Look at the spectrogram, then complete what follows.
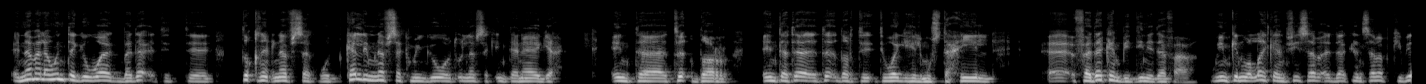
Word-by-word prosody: إنّما 230 +10 +4
لو 230 0 +4
أنت 225 -3 +5
جوّاك 180 0 +3
بدأت 150 +1 -4 0.2
ت 135 -2 -4 0.3
تقنع 195 -4 +1
نفسك، 145 -5 0
وتكلّم 200 - +1
نفسك 185 -4 0
من 155 -1 0
جوّه، 160 +2 +1
وتقول 150 +2 -5
لنفسك 145 -2 -4
أنت 145 -1 -6
ناجح، 140 -1 -1 0.5
أنت 150 -2 +2
تقدر، 145 -6 +1 0.4
أنت 170 0 +2
ت 165 +4 0
تقدر 165 -2 +1
ت 135 +4 -7 0.2
تواجه 155 -2 +2
المستحيل، 135 +1 +1 0.8
فده 175 +5 +5
كان 205 -4 +1
بيديني 140 +1 0
دفعة 125 -7 -5 0.2
ويمكن 175 +1 +2
والله 175 +4 +2
كان 170 -6 -2
في 180 +7 -6
سب 180 +1 -1
ده 155 - -3
كان 155 0 -6
سبب 175 +3 -3
كبير 180 +2 -3
155 Hz, 155 wpm, -23 LUFS, 140-180 Hz, 0.8 s, أنت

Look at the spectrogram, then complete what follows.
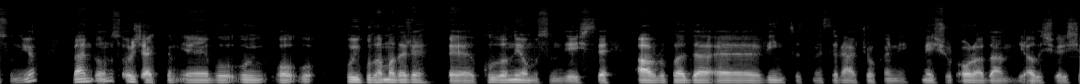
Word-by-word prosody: sunuyor. 105 - -5 0.4
Ben 130 +2 +4
de - - -5
onu 80 0 -1
soracaktım; 100 -1 0
eee, 100 0 +1
bu, 100 0 0
uuu, 105 -1 -2
o 100 0 0
u - - -8 0.3
uygulamaları, 105 -1 +3 0.3
eee, 90 0 +2
kullanıyor 105 -1 +2
musun 90 -1 -9
diye, 90 -1 0
işte, 85 - 0 0.3
Avrupa'da, 100 0 +5
eee, 90 -1 +1
Vinted 100 -3 -6
mesela 90 0 -6
çok, 95 +1 -9
hani, 85 0 -9
meşhur. 95 0 -4
Oradan 90 -3 +1
bir - - -5
alışveriş 85 0 -5
95 Hz, 145 wpm, -26 LUFS, 90-100 Hz, 0.4 s, Avrupa'da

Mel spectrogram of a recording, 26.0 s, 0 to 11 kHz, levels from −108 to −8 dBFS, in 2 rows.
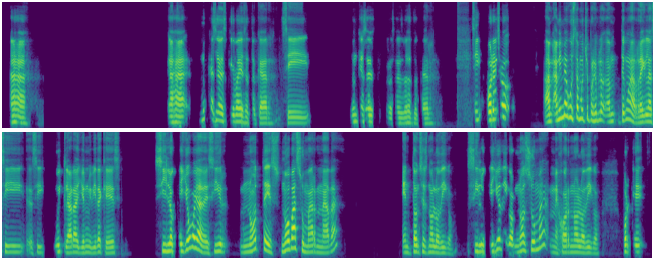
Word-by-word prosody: Ajá. 150 -5 +2 2.7
Ajá. 155 0 +4 0.3
Nunca 230 +2 -7
sabes 200 -3 +1
que - - -5
vayas 175 -2 +2
a 145 - -5
tocar, 135 +1 -4
sí. 145 +4 -2 0.8
Nunca 180 +2 -4
sabes 170 0 0
que - - -57
corazones 135 0 -9
vas 140 +1 -3
a - - -6
tocar. 130 +1 -9 0.7
Sí, 220 +3 -3
por 220 +1 +7
eso 280 +4 +3 0.7
a - - +3
a 185 +2 +5
mí 250 - +4
me 325 +3 +5
gusta 285 -3 +3
mucho 250 -1 -1
por 200 - 0
ejemplo, 200 +1 -1 0.3
tengo 205 +4 0
una 225 - +4
regla 160 +4 +4
así 165 -1 -4
así, 150 -1 -8 0.2
muy 170 +1 -4
clara 150 +1 +3
yo 145 -1 -2
en 150 - -4
mi 150 - -4
vida 150 +4 0
que 140 -1 0
es, 145 - -10 0.7
si 185 -1 0
lo 190 0 +5
que 185 0 +1
yo 240 +7 +4
voy 280 -2 +6
a - - +9
decir 170 +5 -1 0.2
no 175 +10 -1
tes 170 -5 +3
no 210 +6 +5
va 270 - +10
a - - +3
sumar 165 -10 -1
nada, 150 - -2 1.2
entonces 155 +2 0
no 160 0 -1
lo 150 -2 0
digo. 135 -4 -3 0.2
Si 180 - -3
lo 175 0 +1
que 180 - -3
yo 250 +4 +2
digo 180 - +1
no 185 +6 -1
suma, 230 - -1
mejor 155 +1 -2
no 160 0 -1
lo 145 -2 0
digo, 135 -3 -4 0.4
porque 170 - -1
165 Hz, 160 wpm, -24 LUFS, 145-195 Hz, 2.7 s, va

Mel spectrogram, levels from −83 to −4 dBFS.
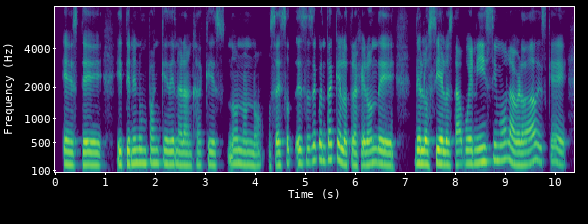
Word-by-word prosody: este, 175 -1 +1 0.3
y 180 0 +1
tienen 190 +1 +2
un 190 0 -1
panqué 195 -1 -2
de 180 0 +2
naranja 170 -1 -3
que 175 - -2
es, 170 0 -10
no, 190 0 -2
no, 180 -2 -2
no, 165 -1 -6
o 160 - -14
sea, 170 - 0
eso 175 +3 -4
eso 195 +1 -1
haz 200 - -5
de 230 0 -1
cuenta 240 0 0
que 245 -4 +3
lo 180 -3 +3
trajeron 170 +3 0
de 170 -4 +2 0.4
de 190 0 +5
los 185 -1 +5
cielos, 180 -1 +6
está 175 +1 -3
buenísimo. 215 +5 0
La 205 -7 0
verdad 175 +7 0
es 210 -1 -6
que 170 +11 -5
180 Hz, 185 wpm, -21 LUFS, 170-195 Hz, 0.4 s, cielos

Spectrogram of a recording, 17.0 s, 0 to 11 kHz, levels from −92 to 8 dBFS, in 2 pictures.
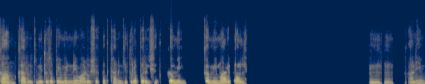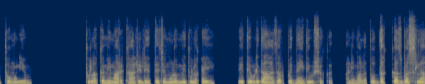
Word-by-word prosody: काम 130 +3 +3
कारण 140 -1 +2
की - - -7
मी - - +1
तुझं 145 0 +1
पेमेंट 145 0 0
नाही 160 +2 0
वाढवू 140 -2 0
शकत 155 +4 -3
कारण 150 0 -3
की 160 - -2
तुला 150 - +3
परीक्षेत 150 +1 +2 0.2
कमी 165 +6 +7 0.4
कमी 150 +2 +6
मार्क 140 -3 +4
आले. 115 0 0 2.5
हं, 130 0 +1
हं 130 - -5 0.4
आणि 145 +3 -3 0.2
तो 160 - +1
म्हणे 145 0 -2 1.3
तुला 145 +1 +1
कमी 155 -1 +2
मार्क 125 -1 0
आलेले 120 -1 -1
आहेत. 120 - -2
त्याच्यामुळं 130 0 +1
मी 135 +1 +1
तुला 130 0 +1
काही 135 0 +2 0.6
हे 130 - +4
तेवढे 140 0 +4
₹10,000 130 +3 +1
नाही 170 0 -1
देऊ 135 0 +1
शकत - - -10 0.3
आणि 165 - -6
मला 150 +1 -3
तो 165 - +1
धक्काच 150 +3 +2
बसला 140 -1 +3
140 Hz, 150 wpm, -23 LUFS, 130-150 Hz, 2.5 s, कमी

